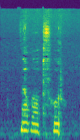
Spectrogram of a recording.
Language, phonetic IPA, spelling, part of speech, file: Polish, [nɔˈvɔtfur], nowotwór, noun, LL-Q809 (pol)-nowotwór.wav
